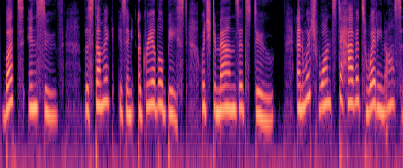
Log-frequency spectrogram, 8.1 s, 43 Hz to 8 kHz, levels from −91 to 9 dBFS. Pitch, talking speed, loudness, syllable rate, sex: 270 Hz, 155 wpm, -17 LUFS, 4.1 syllables/s, female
